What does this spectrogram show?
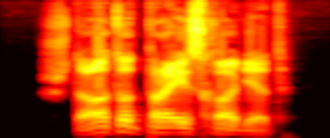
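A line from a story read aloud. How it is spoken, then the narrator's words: Commanding officer's question. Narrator (Russian): приказным тоном спросил какой-то подполковник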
